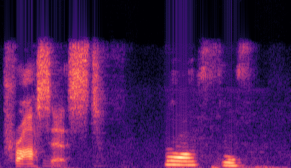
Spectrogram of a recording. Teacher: this word is processed, with the accent at the very beginning of the word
